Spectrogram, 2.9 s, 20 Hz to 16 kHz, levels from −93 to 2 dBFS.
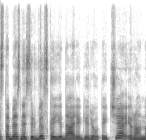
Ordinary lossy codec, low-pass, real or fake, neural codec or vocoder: Opus, 32 kbps; 14.4 kHz; real; none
